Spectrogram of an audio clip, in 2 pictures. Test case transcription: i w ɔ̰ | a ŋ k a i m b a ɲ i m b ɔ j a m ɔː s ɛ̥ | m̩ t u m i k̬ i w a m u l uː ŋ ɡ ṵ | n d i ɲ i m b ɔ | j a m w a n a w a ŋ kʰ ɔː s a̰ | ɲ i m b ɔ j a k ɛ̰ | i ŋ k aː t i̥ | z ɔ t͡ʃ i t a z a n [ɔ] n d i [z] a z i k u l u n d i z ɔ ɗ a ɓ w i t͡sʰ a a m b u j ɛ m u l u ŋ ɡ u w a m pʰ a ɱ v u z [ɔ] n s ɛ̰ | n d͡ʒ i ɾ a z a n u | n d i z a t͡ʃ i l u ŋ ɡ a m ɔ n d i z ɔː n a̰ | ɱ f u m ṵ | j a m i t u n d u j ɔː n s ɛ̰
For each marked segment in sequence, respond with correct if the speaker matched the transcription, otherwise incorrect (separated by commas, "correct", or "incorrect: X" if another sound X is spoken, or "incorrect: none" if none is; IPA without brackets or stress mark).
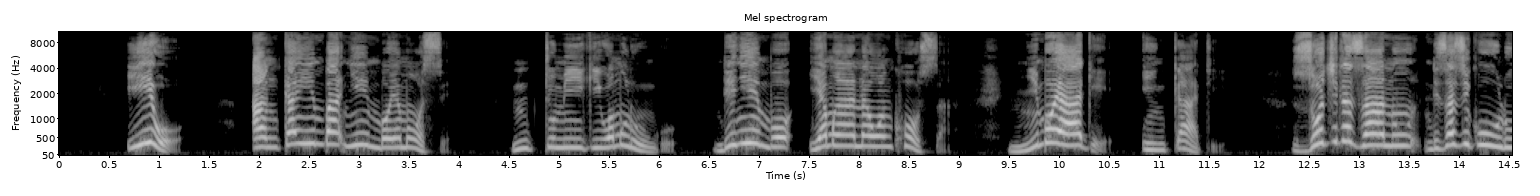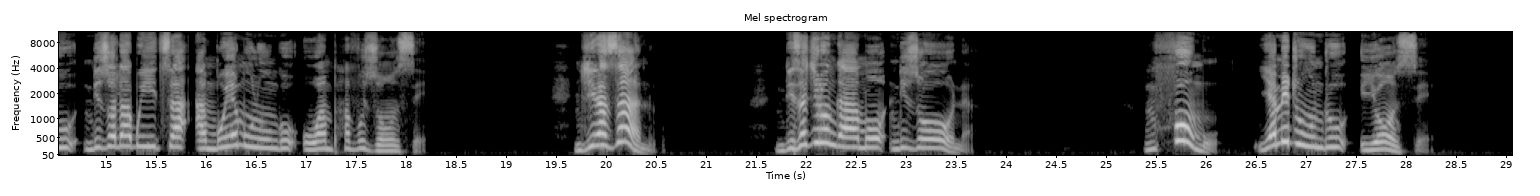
incorrect: u, correct, incorrect: ɔː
